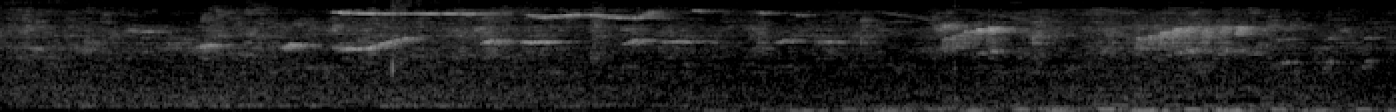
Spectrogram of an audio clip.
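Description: Near silence with faint birds chirping in the background: a string of short high whistled notes, some sliding upward, then a couple of softer chirps later. Faint low bumps come in over the second half.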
